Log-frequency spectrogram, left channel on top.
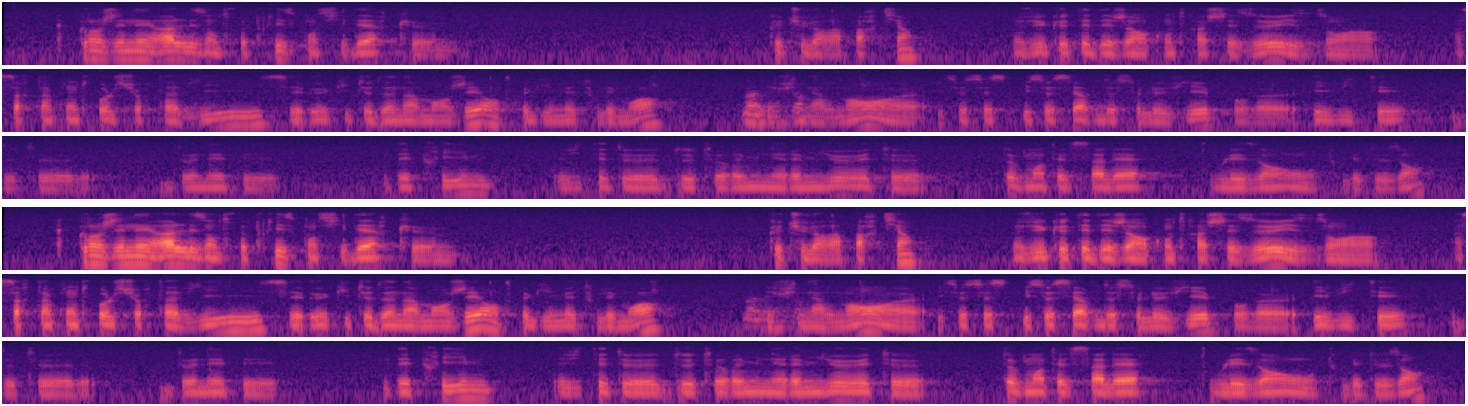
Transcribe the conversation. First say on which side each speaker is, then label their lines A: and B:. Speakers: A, on the right; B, on the left.
A: qu'en général, les entreprises considèrent que, mmh, que tu leur appartiens. Vu que tu es déjà en contrat chez eux, ils ont un un certain contrôle sur ta vie. C'est eux qui te donnent à manger entre guillemets tous les mois.
B: Ouais, bien
A: Et finalement,
B: sûr.
A: heu, ils se ses ils se servent de ce levier pour, heu, éviter de te de donner des des primes, éviter de de te rémunérer mieux et te t'augmenter le salaire tous les ans ou tous les 2 ans.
